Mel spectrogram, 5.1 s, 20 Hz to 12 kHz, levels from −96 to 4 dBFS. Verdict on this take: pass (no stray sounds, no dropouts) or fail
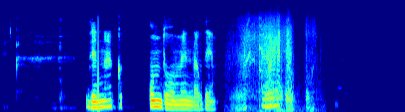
fail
